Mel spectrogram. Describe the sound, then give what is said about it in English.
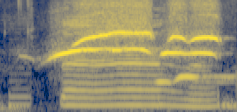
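Loud whistling of the Andy Griffith Show theme tune by several people: two sustained notes held for about a second, with a brief lower note before them and no talking. “I can't whistle.”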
